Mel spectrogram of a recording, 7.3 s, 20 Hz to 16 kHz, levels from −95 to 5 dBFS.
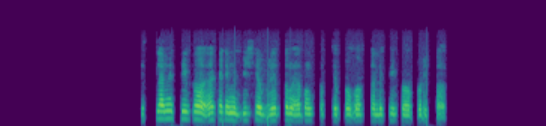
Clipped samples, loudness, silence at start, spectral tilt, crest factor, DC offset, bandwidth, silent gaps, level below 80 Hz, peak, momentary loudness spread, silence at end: under 0.1%; -24 LUFS; 1.9 s; -7.5 dB/octave; 18 dB; under 0.1%; 7 kHz; 1.96-2.07 s, 3.75-3.79 s, 4.21-4.26 s, 4.35-4.43 s, 4.55-4.59 s, 4.87-4.94 s, 5.51-5.56 s; -68 dBFS; -8 dBFS; 12 LU; 1.35 s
